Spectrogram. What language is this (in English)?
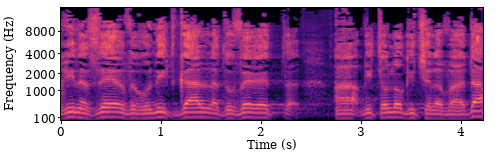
Hebrew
